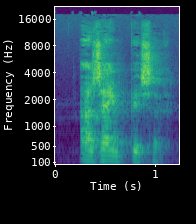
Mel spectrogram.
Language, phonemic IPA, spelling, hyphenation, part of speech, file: Dutch, /aːˈzɛi̯nˌpɪ.sər/, azijnpisser, azijn‧pis‧ser, noun, Nl-azijnpisser.ogg
- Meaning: curmudgeon, sourpuss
